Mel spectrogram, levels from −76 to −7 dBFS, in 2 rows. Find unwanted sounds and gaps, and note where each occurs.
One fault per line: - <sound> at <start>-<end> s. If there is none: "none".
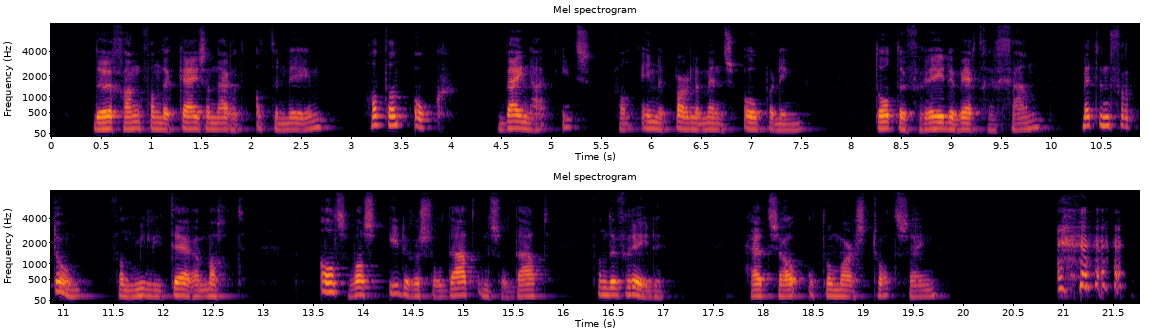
- laugh at 20.9-21.6 s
